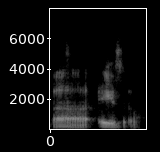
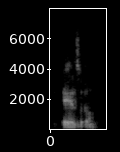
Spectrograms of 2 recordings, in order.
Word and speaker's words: EIZO: It's apparently EIZO, everyone. That's how you say it correctly. EIZO.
